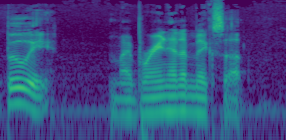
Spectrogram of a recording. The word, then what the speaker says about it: Bowie: a david bowie club i said bowie because there's a place nearby here spelled the same way but everyone calls it buoy my brain had a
